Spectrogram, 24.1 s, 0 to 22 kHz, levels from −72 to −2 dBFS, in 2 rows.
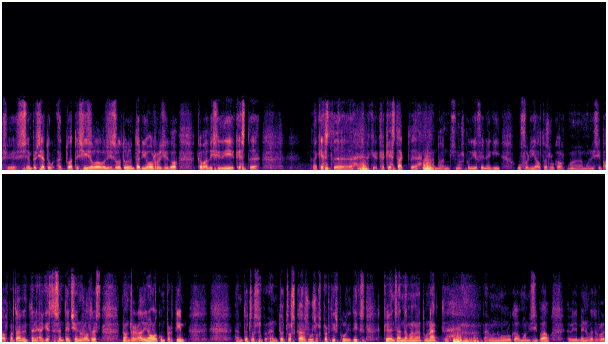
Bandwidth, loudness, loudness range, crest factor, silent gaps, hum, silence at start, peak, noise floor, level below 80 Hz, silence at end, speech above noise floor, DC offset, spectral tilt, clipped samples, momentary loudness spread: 10 kHz; -21 LUFS; 5 LU; 20 dB; none; none; 0 s; 0 dBFS; -50 dBFS; -48 dBFS; 0 s; 29 dB; under 0.1%; -5 dB/octave; under 0.1%; 14 LU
